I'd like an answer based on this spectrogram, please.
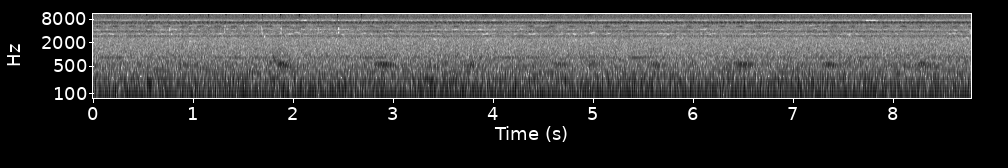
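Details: Crickets and other insects on a summer night in a countryside forest: dense, steady high trilling in layered bands, with a quick run of about ten sharp clicking pulses near the start, over a low constant hum.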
